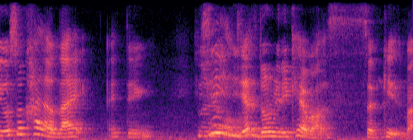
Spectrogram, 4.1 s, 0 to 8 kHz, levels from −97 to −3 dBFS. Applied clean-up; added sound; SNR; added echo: none; none; none; none.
